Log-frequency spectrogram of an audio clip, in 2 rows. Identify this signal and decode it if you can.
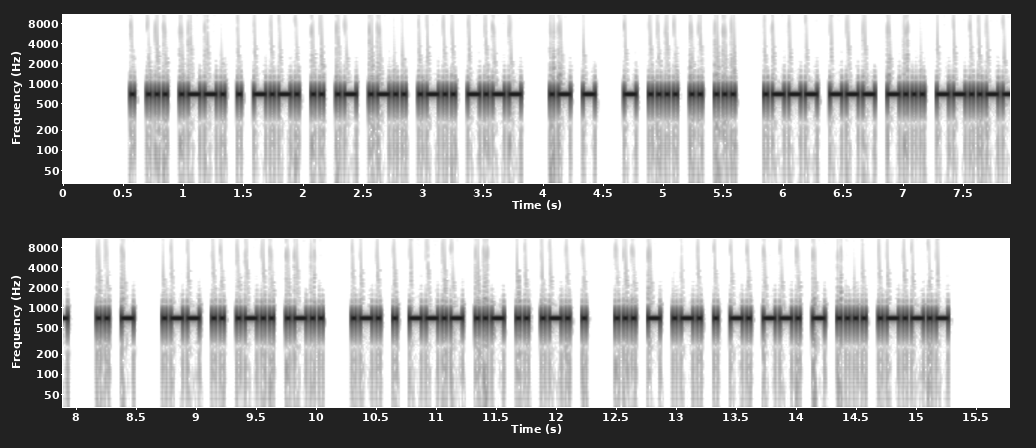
Morse code, heard as a keyed tone, about 36 wpm, 700 Hz. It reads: ESPECIALLY AT THIS JOB, IT WILL REQUIRE STRENGTH.
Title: Sentences from Top 1000 Words - Review Part 4 - 35wpm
